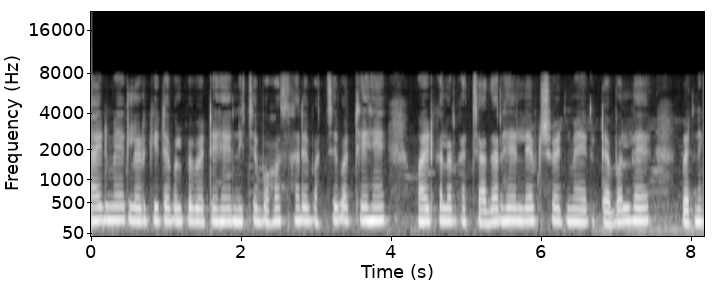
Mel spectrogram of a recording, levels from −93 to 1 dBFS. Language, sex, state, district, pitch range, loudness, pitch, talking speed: Hindi, female, Punjab, Pathankot, 195-205 Hz, -14 LUFS, 200 Hz, 200 wpm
